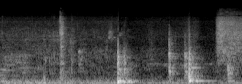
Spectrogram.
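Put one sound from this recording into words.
A metal milk can clanks as it is set down.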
